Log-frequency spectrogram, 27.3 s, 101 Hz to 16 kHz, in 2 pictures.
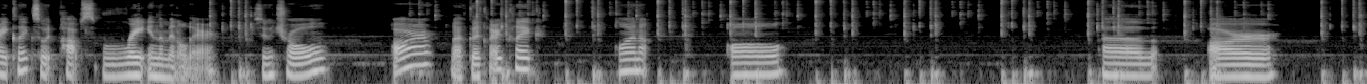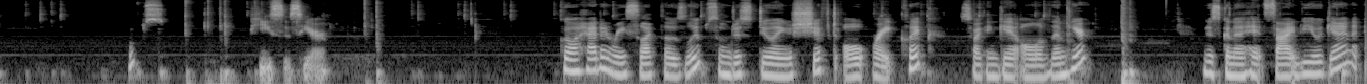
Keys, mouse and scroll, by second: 2.3 ctrl+r, 4.9 ctrl+r, 5.7 ctrl+r, 6.7 ctrl+r, 7.4 ctrl+r, 8.3 ctrl+r, 9.2 ctrl+r, 10.1 ctrl+r, 11.0 ctrl+r, 12.0 ctrl+r, 13.4 ctrl+r, 14.0-15.1 drag, 15.7 ctrl+r, 24.9 KP_3.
